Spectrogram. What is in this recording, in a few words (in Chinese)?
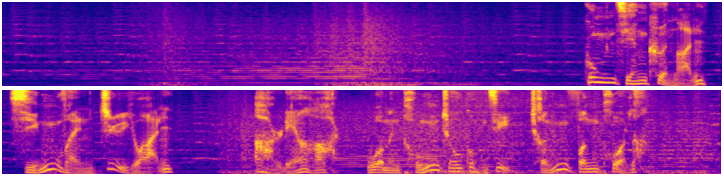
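男【颁奖】; 银行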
